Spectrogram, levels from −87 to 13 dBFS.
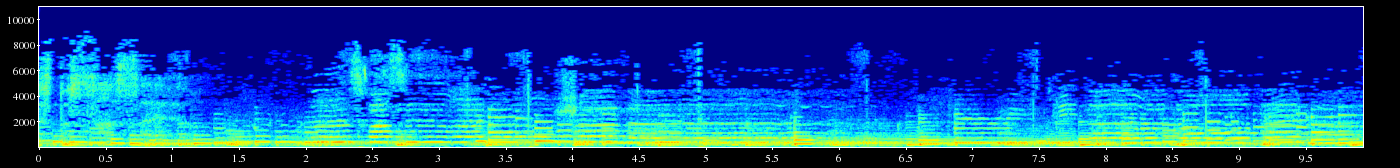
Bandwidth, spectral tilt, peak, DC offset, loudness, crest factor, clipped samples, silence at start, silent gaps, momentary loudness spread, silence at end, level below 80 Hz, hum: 9 kHz; -6 dB/octave; -6 dBFS; under 0.1%; -22 LUFS; 16 dB; under 0.1%; 0 s; none; 3 LU; 0 s; -44 dBFS; none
